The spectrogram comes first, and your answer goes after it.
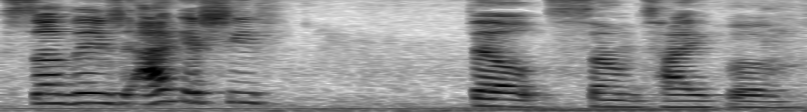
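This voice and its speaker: A woman's voice: mid-range voice, slow, slight background noise. A woman telling a story in a casual chat, acting out the quoted dialogue as she goes. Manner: animated retelling with acted-out quotes.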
